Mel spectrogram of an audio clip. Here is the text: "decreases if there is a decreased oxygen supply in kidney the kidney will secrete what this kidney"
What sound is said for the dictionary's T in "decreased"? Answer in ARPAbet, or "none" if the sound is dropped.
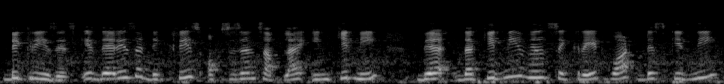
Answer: none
